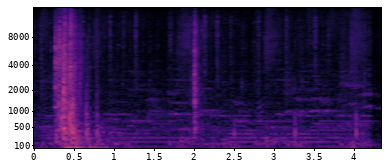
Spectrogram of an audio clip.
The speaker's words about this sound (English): He smiles and shuts the door.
